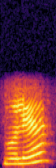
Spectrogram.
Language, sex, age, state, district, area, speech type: Urdu, female, 30-45, Bihar, Saharsa, rural, conversation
